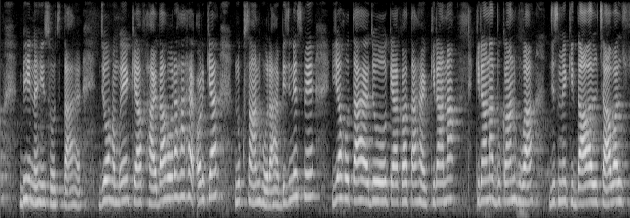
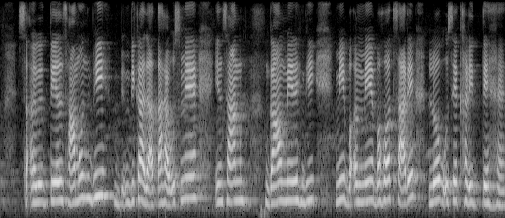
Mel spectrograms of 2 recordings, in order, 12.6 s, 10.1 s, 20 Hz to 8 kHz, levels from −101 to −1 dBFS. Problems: background sounds at intervals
